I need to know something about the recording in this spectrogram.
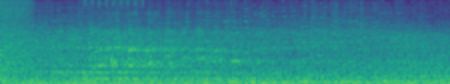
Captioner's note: woman laughing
